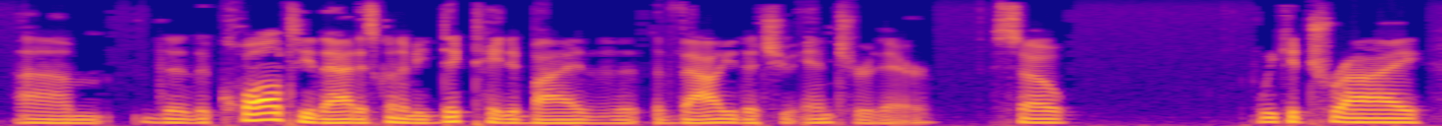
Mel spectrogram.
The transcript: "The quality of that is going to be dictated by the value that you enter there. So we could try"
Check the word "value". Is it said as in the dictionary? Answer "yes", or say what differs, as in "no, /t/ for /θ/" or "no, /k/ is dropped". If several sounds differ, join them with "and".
yes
